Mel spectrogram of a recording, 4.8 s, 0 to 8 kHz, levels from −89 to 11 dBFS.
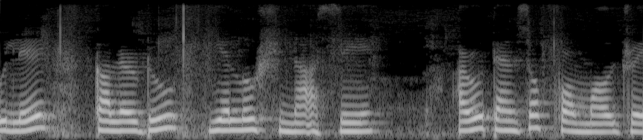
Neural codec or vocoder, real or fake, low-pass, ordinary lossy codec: none; real; 7.2 kHz; none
